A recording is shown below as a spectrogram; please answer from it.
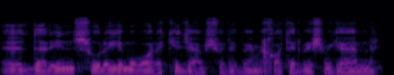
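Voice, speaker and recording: A man's voice: on the low side, little pitch movement, husky. A man teaching a religious lesson, reading Arabic quotations and explaining them phrase by phrase. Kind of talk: Quran commentary lesson.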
